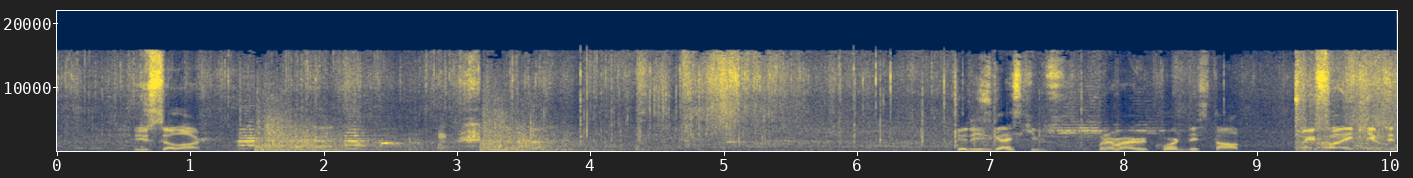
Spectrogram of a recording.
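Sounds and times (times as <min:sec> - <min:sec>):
fireworks explosions: 0:01.4 - 0:05.8.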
